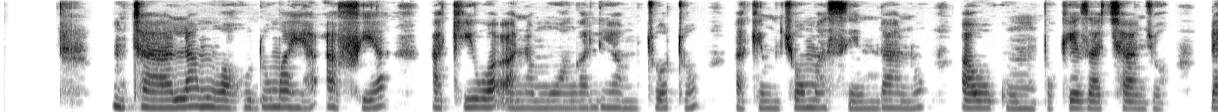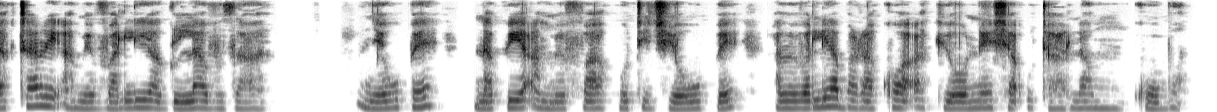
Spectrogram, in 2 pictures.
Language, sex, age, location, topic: Swahili, female, 36-49, Kisii, health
